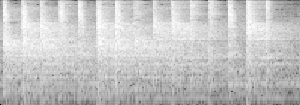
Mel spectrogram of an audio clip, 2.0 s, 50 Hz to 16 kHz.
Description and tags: kbeat 120bpm loop 2
A drum percussion loop at 120bpm.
